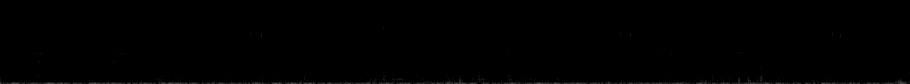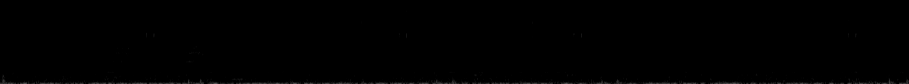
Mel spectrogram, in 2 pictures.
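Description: Faint, scattered clicks of a computer mouse and keyboard over near-silent room tone.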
